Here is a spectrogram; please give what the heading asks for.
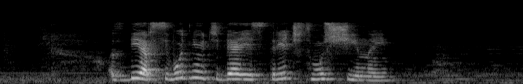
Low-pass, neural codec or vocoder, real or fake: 7.2 kHz; none; real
